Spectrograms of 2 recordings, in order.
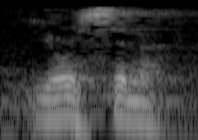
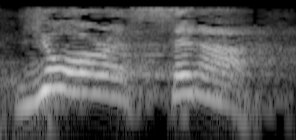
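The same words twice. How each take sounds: First: It is said in a calm, quiet voice. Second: It is yelled in a loud voice. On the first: The speaker warns the listener out of care. The speaker calls it right. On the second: The speaker condemns the listener harshly. The speaker calls it wrong.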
